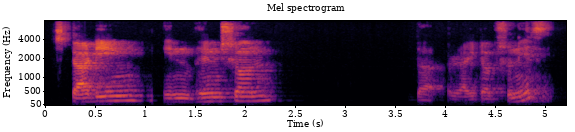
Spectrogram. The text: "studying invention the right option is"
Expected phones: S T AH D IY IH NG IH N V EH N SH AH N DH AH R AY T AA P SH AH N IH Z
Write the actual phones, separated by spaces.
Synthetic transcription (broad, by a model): S T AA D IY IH NG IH N B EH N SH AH N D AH R AY T AA P SH AH N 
